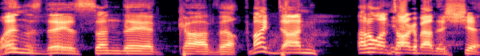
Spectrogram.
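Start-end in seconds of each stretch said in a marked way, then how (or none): 0.0-2.4 put-on disinterested pitchman voice. Imitating an ice cream company owner in his own commercial: Tom Carvel impression, disinterested. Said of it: "This guy sounds like he's disinterested in his ice cream".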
